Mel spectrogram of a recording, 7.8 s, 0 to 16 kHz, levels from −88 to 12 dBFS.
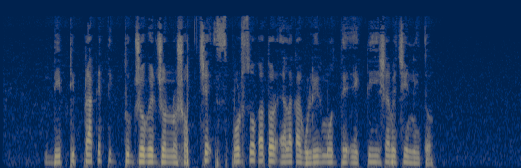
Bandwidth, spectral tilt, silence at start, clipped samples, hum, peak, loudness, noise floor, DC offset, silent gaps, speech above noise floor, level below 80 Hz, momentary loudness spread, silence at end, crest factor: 11.5 kHz; -5 dB/octave; 0.7 s; under 0.1%; none; -8 dBFS; -29 LUFS; -69 dBFS; under 0.1%; none; 41 dB; -56 dBFS; 9 LU; 1.35 s; 20 dB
